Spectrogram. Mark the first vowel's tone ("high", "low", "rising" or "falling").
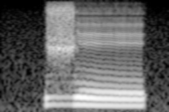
low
